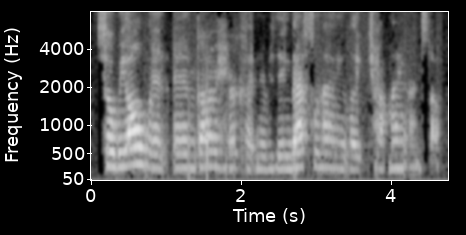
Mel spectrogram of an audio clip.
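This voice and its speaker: Teen girl, high voice, rambling story full of "like" and "basically", chatty podcast co-host. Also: brisk. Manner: rambling, animated storytelling with many fillers. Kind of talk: casual chat, storytelling. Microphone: home mic, recorded remotely.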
